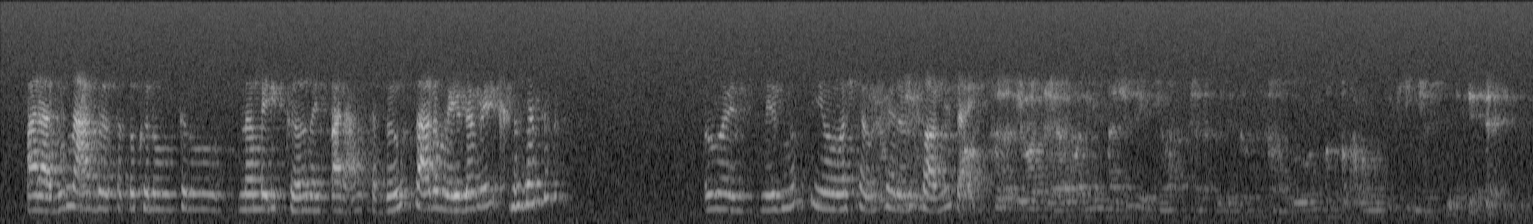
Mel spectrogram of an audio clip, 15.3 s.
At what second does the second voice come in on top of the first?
8.6 s

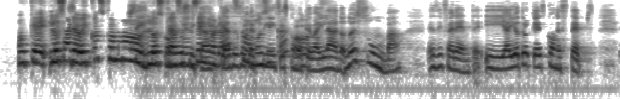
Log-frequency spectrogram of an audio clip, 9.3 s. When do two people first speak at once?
1.9 s

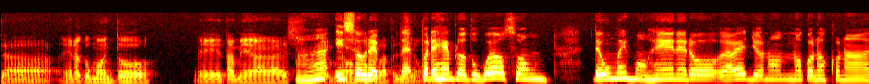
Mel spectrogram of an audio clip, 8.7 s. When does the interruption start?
3.0 s

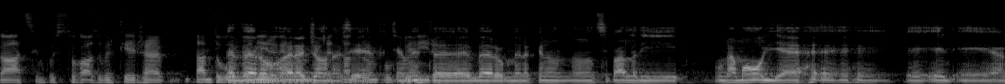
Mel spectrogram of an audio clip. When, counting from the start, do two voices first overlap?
2.3 s

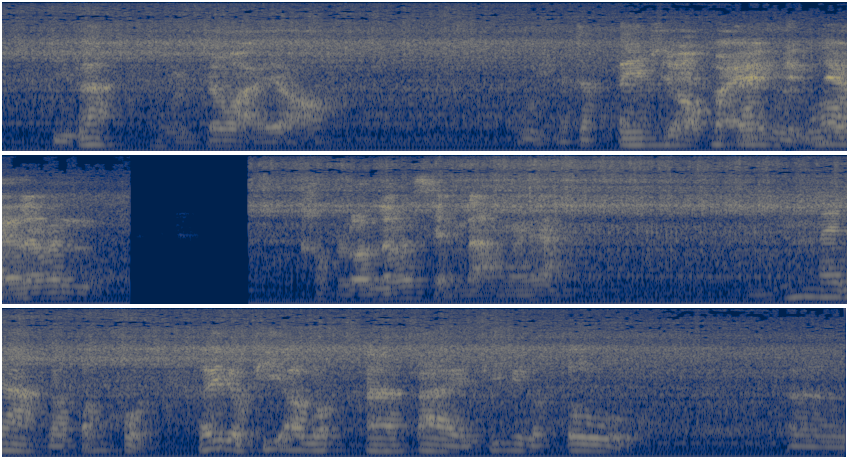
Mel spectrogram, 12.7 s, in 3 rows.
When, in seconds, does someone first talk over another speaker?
3.2 s

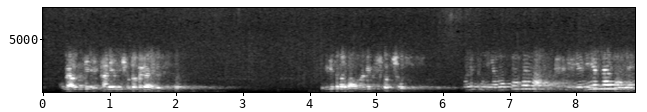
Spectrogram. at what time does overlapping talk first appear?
none

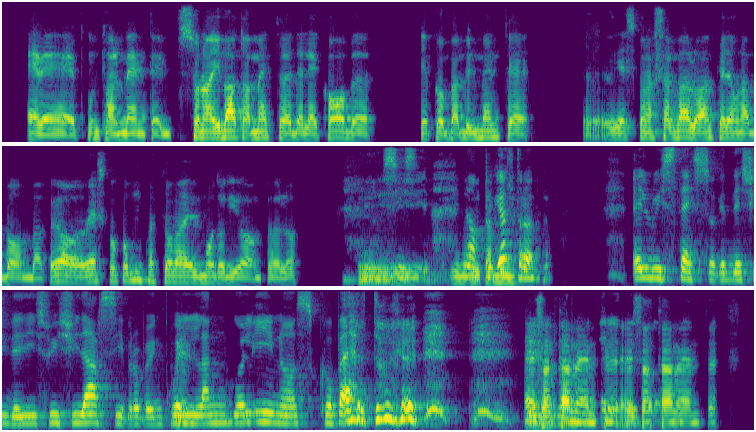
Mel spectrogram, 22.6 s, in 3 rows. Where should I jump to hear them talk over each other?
11.1 s

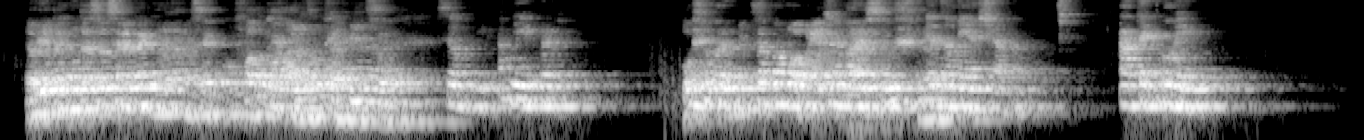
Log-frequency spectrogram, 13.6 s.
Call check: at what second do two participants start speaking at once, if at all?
2.6 s

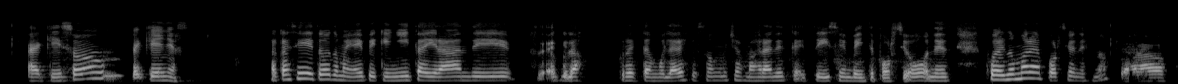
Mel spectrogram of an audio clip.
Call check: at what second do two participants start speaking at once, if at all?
none

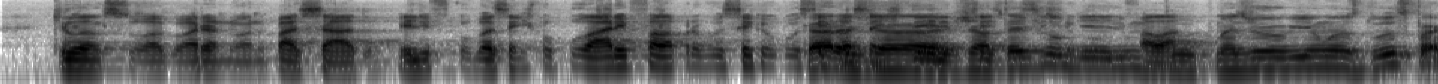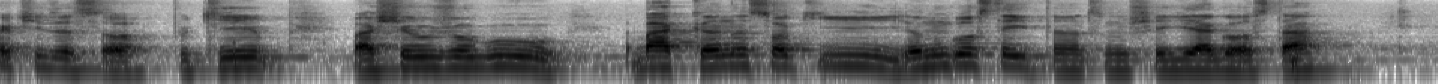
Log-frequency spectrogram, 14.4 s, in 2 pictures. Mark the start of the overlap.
4.0 s

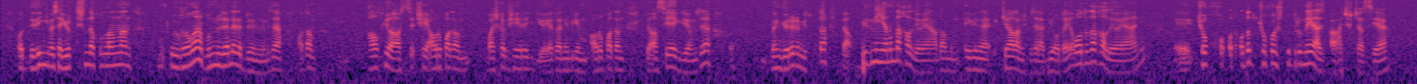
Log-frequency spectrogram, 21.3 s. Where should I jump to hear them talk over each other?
none

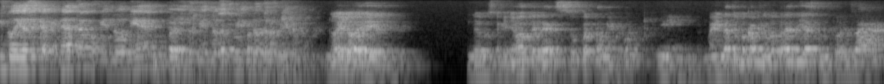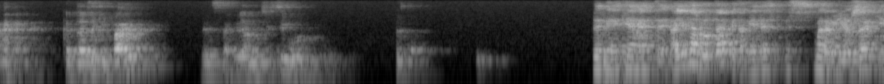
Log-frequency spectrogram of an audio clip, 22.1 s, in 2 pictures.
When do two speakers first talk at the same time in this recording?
1.9 s

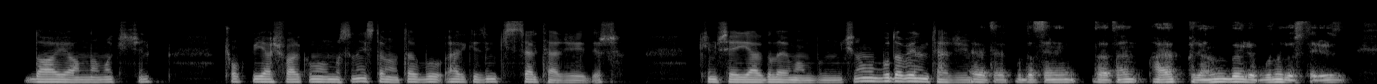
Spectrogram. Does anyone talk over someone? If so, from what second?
none

